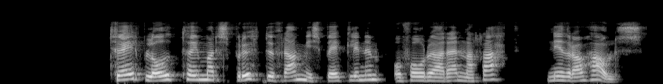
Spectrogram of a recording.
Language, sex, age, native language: Icelandic, female, 50-59, Icelandic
